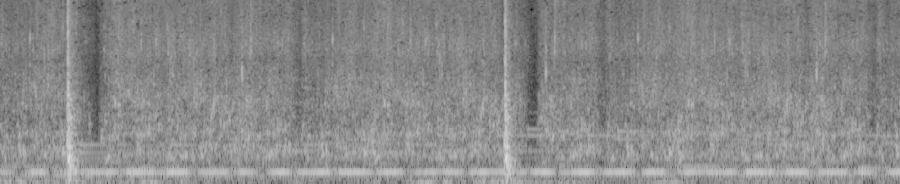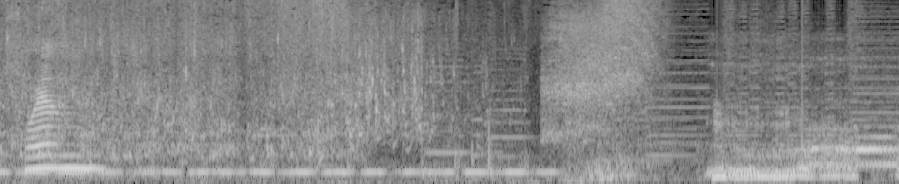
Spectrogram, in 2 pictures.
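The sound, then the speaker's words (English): Water swishes and sloshes as a character swims in a video game, a steady watery wash over a low sustained hum, with a brief stronger swoosh near the end. “All right, let's swim.”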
